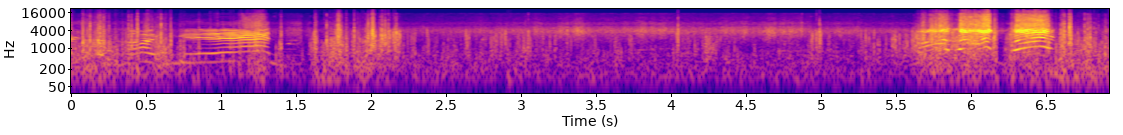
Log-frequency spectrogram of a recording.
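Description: Strong typhoon wind roars steadily across the whole span, a loud broadband rush with gusty swells, while people talk and exclaim over it near the start and end.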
